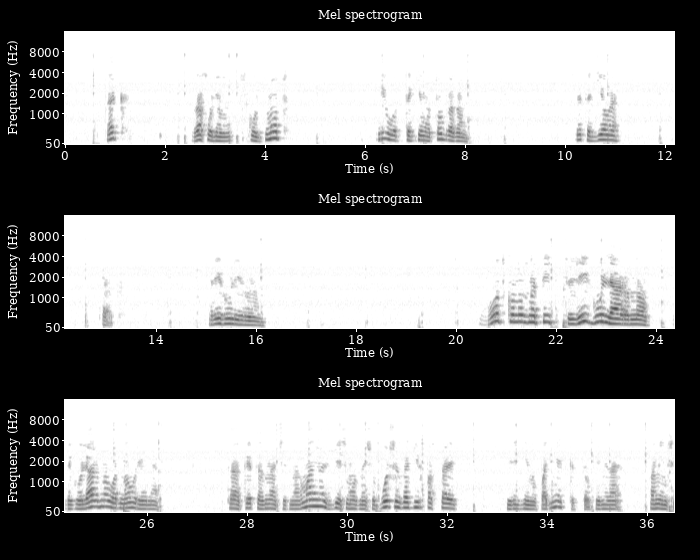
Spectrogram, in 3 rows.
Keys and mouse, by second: 2.5 click, 5.1-6.3 drag, 7.2 click, 8.7-10.8 drag, 11.8 click, 12.9-14.2 drag, 14.7-16.2 drag, 16.9-18.1 drag, 19.2 middle click, 20.7-21.9 drag, 22.2 middle click, 23.9-25.3 drag, 25.6 middle click, 28.6 click, 29.8 click, 30.6 middle click, 32.4 click, 34.1 click, 35.2 click, 36.4 middle click.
